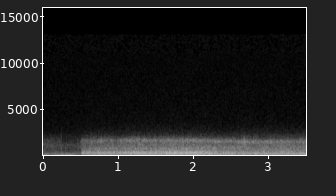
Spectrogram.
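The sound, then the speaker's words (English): An ambulance arriving at night outside an old tenement building, heard as a steady low engine rumble that steps up abruptly in loudness early on, then runs on evenly. “That's the ambulance, I guess.”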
